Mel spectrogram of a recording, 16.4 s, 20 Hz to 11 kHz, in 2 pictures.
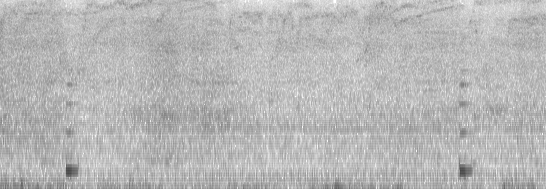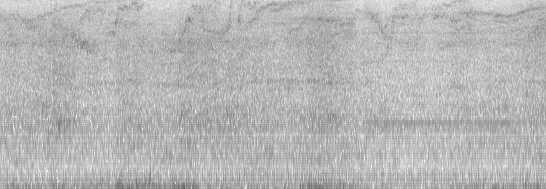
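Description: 1/10-scale electric front-wheel-drive RC touring cars racing, their motors making a faint high whine that rises and falls as they speed up and slow down, over an uneven low rumble. Two short beeps sound, about a second in and about seven seconds in.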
